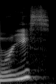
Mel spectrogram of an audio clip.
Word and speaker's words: Rhys: They named him Rhys James Carney, and that's spelled R H Y S.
